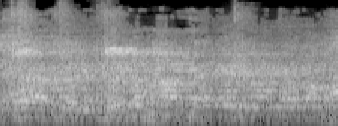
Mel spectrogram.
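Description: A step team stomping and stepping on a gymnasium floor, the thumps mixed with shouting voices and crowd noise.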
